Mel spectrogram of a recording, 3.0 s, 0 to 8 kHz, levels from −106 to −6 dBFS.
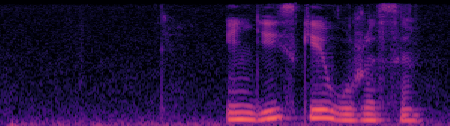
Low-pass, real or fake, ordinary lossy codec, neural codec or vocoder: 7.2 kHz; real; AAC, 48 kbps; none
